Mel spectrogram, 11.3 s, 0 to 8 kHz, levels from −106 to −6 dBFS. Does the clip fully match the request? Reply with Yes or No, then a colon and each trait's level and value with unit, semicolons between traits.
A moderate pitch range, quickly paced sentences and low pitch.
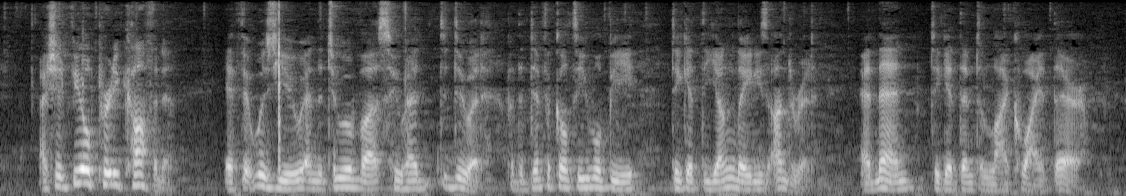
Yes: average, 3.7 semitones; fast, 210 wpm; low, 120 Hz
